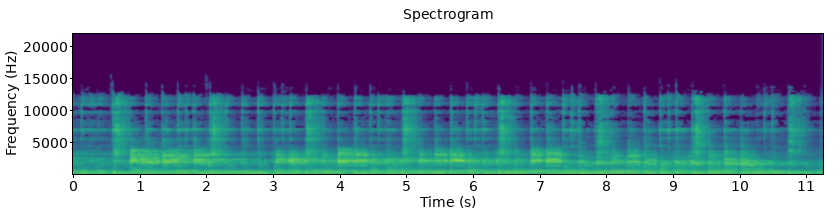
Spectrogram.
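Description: Karaoke backing track playing an instrumental break with no vocal: a band arrangement of held notes over a steady drum beat.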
